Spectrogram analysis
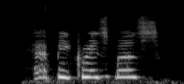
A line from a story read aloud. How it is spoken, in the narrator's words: whispered the squeak shyly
